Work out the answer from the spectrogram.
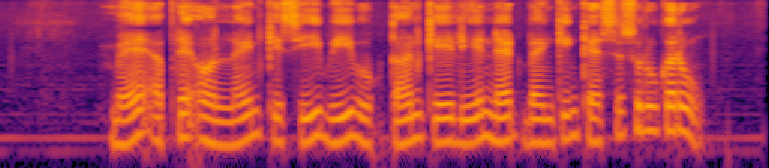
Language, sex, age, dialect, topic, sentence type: Hindi, male, 18-24, Garhwali, banking, question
